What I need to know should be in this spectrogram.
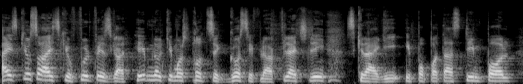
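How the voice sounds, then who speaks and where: A man with a Quebec French accent hosting a casual card-opening video, excitable, breaking into shouts and laughs and dropping English words. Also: fairly high pitch, moderate pace, slightly rough. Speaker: card-opening channel host. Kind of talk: casual pack-opening commentary.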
